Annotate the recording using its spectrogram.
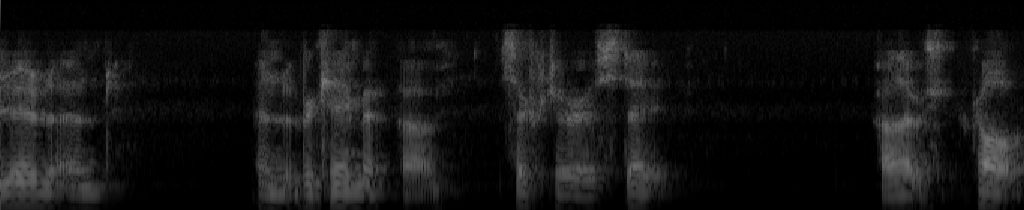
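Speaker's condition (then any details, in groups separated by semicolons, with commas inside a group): Tongue cancer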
